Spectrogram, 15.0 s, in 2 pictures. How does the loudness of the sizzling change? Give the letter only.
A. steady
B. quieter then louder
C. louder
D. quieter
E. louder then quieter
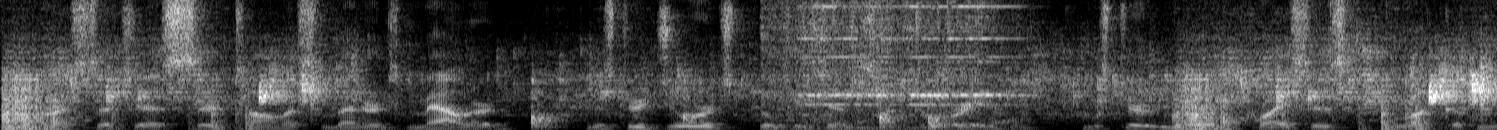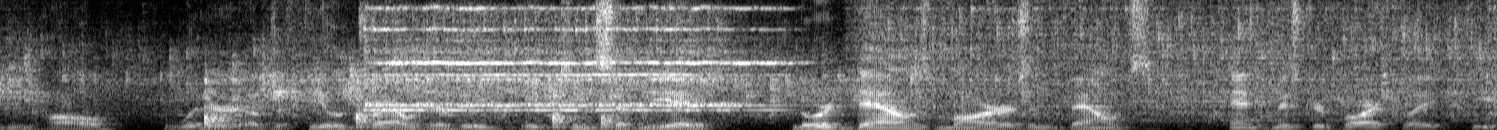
E.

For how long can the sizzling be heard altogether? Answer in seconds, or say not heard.
15 s.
